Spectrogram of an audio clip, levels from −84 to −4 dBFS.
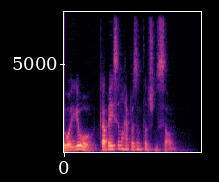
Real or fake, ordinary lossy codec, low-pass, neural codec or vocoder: fake; none; none; codec, 16 kHz, about 1 kbps, DyCAST, with the encoder's durations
